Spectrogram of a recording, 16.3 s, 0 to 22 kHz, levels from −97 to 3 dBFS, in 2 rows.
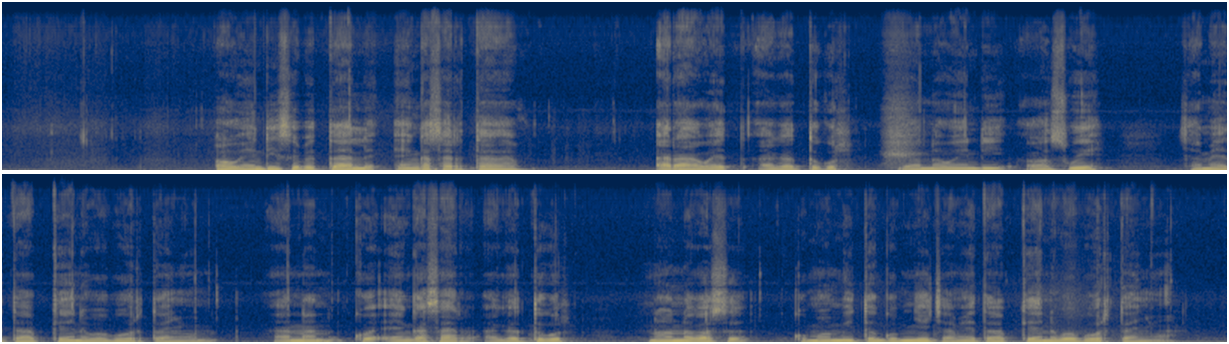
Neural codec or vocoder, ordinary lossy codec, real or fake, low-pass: vocoder, 44.1 kHz, 128 mel bands every 256 samples, BigVGAN v2; none; fake; none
